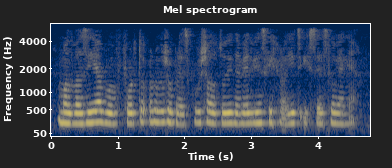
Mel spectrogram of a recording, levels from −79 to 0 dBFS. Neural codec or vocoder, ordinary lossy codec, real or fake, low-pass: none; MP3, 24 kbps; real; 5.4 kHz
